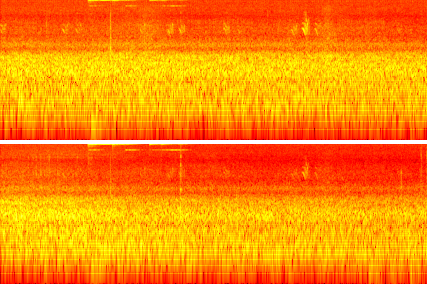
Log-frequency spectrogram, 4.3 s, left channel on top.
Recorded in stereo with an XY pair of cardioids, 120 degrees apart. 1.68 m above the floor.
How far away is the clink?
About 1.9 m.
